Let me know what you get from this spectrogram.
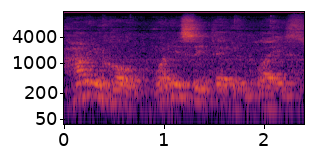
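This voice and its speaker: A man, a pastor in the audience, asking a question in a halting way, repeating himself as he searches for words. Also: on the low side, sing-song. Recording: echoey room, distant mic, audible room noise.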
